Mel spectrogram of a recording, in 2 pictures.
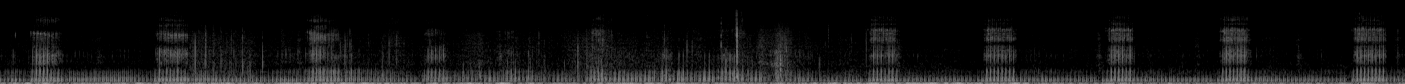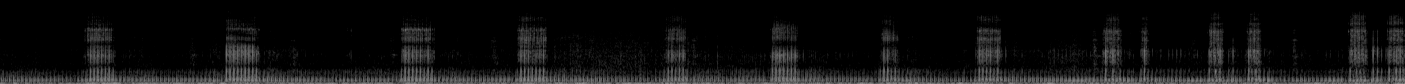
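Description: Domestic cat purring steadily, with a short airy pulse about every second and a half.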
